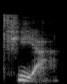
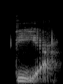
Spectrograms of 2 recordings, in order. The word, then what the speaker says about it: tía: Remember, the pronunciation for the T is super soft. So you don't say tío or tía. You say tío, tía. It's super soft.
